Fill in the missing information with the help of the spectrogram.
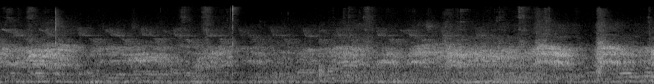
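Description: Birds calling repeatedly, with a couple of short clicks.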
